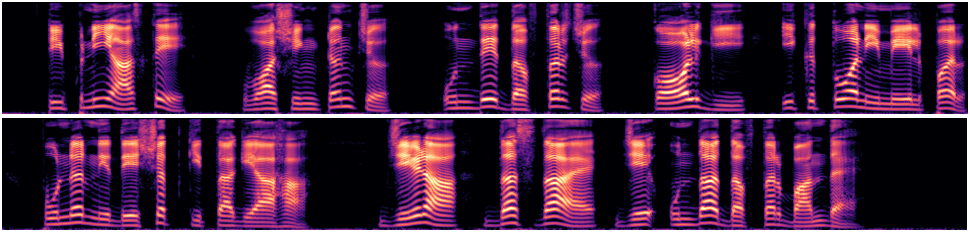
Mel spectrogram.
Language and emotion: Dogri, neutral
